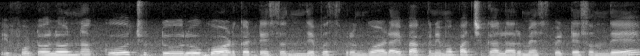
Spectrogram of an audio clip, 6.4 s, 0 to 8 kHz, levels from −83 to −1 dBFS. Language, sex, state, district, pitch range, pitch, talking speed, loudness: Telugu, female, Andhra Pradesh, Chittoor, 200-225 Hz, 210 Hz, 180 wpm, -16 LUFS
